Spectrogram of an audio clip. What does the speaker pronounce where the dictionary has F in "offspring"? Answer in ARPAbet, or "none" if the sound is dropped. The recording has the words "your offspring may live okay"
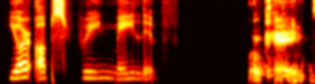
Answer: P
